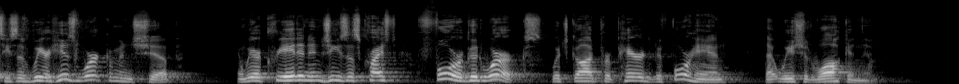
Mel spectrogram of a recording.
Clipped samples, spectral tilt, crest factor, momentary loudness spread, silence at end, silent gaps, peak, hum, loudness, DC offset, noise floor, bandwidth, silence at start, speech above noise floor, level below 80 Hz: under 0.1%; -5 dB/octave; 18 dB; 13 LU; 0.8 s; none; -6 dBFS; none; -24 LUFS; under 0.1%; -76 dBFS; 14.5 kHz; 0 s; 52 dB; -64 dBFS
